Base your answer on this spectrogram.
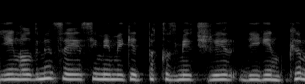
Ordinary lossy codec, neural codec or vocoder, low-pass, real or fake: Opus, 64 kbps; autoencoder, 22.05 kHz, a latent of 192 numbers a frame, VITS, trained on one speaker; 7.2 kHz; fake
